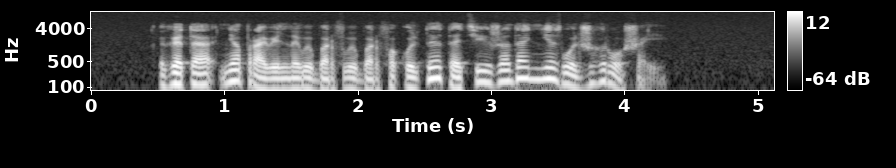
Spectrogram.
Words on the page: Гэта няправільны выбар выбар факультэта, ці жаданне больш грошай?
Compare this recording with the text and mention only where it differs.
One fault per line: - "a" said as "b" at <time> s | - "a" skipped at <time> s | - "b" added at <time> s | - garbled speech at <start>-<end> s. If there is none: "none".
none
